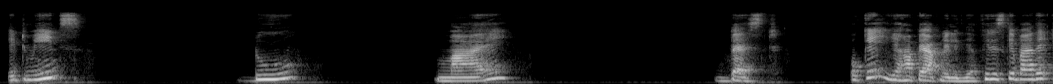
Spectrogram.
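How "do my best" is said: slow dictation. Shown as a demonstration. Teacher dictating do my best slowly for pupils to write. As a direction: do my best said word by word, fading. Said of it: "आप लिख सकते हैं it means".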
